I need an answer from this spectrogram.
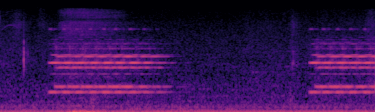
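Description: A telephone rings with an incoming call. A bright electronic ring of layered tones sounds for a little over a second, falls silent, then starts again, over a low steady hum.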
